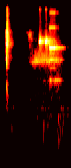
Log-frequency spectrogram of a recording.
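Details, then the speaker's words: Alaris IV infusion pump in a basic training demonstration, system-on button pressed: a click, then a short rising series of high electronic chimes; normal power-on tone. "So the power button for this one is over here. It says system on. I'm going to actually try to press it. There you go."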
